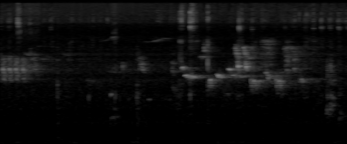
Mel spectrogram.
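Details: Breakfast-time chatter from lineolated parakeets: a few high chirps early, a quiet pause, then a lively stream of whistled twitters and short trilled notes, over soft low hum.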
